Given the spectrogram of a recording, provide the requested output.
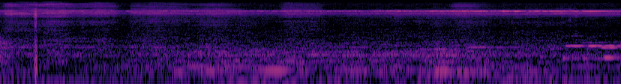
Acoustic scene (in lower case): elevator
